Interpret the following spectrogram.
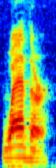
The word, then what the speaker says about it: whether: Isso, a mesma pronúncia de tempo, a escrita é diferente, mas a pronúncia é igual, weather.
